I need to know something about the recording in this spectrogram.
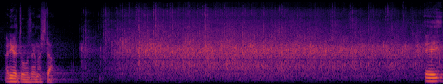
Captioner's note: clapping sound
